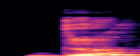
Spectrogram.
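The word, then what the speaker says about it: deux: it gets more complicated do which stands for - is spelled d e you ax so it's quite hard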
